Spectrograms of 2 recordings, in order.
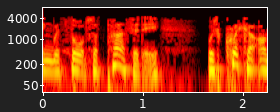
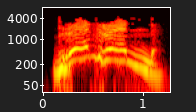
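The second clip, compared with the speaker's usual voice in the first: high, ringing preacher's call; grand, high-pitched proclamation; crying out; 12 semitones higher than usual. A narrator's reading. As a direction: address the crowd like an orator. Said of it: "he cried".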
